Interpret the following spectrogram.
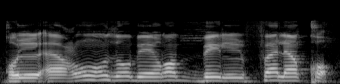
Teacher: اس لیے کہ را کے اوپر زبر ہے، اس لیے را کو پر پڑھیں گے. اور فلق کا جو قاف ہے اس کو پر بھی کریں گے، اس کے اندر قلقلہ بھی کریں گے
